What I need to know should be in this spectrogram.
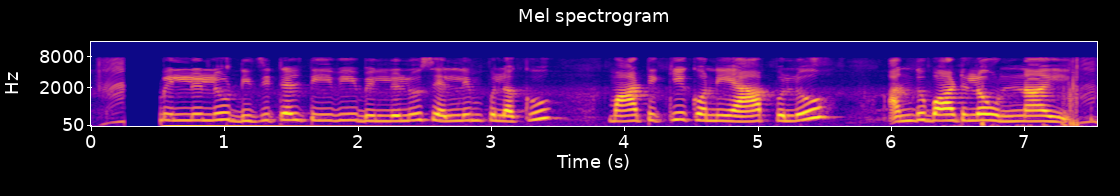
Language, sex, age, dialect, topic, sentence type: Telugu, female, 18-24, Southern, banking, statement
